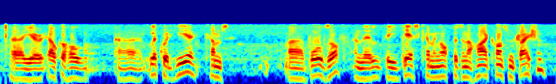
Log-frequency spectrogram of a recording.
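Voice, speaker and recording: Light background noise runs under a man's voice. He speaks at a moderate pace, and the sound is dry with no echo. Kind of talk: tutorial. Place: open country. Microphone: phone near.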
